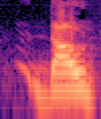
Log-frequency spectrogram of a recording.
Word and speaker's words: doubt: लेकिन इंग्लिश में DOUBT में जो है बी साइलेंट हो जाता है, और डाउट हो जाता है।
